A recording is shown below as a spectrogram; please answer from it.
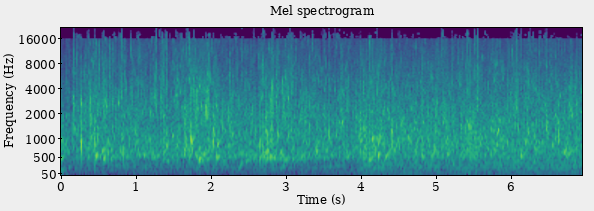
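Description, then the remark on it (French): The young Meuse river, still a small stream, rushes and burbles steadily under its first bridge just outside a village, a continuous wash of bright trickling water with no voices, holding an even level throughout. “Sous le pont de font ouvragé, elle ne s'est pas étouffée, elle s'est étoffée pas encore un fleuve, mais un vaillant ruisseau, cascadeur agile, trace à caillou sa route d'argile.”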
